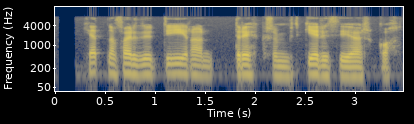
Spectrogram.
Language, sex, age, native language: Icelandic, male, 13, Icelandic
